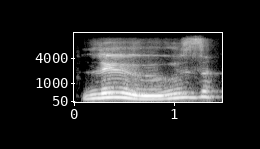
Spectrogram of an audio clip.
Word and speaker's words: lose: rock 92 do not lose your ticket stubs let's talk about lose lose is spelled in english l-o-s-e but it has a long u sound you have the choice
